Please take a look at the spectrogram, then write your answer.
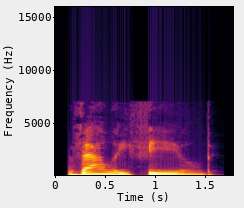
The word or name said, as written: Valleyfield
